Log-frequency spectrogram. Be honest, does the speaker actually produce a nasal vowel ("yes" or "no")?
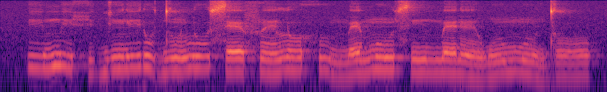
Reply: yes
